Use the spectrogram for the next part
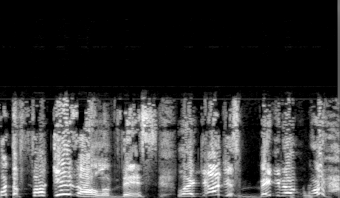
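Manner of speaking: high, loud, laughing disbelief; baffled outburst. Retold or imitated. Gamer venting at made-up fantasy words, loud laughing disbelief. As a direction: throw up your hands at the nonsense words, laughing. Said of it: "And I'm like".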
